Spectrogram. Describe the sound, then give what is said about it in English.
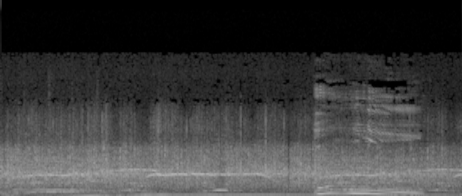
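An air conditioner switches on: a low motor hum rises in pitch and settles into a steady drone under a constant hissing rush of air, with a brief swooping higher tone near the end. “Get ready for something called air conditioning!”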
